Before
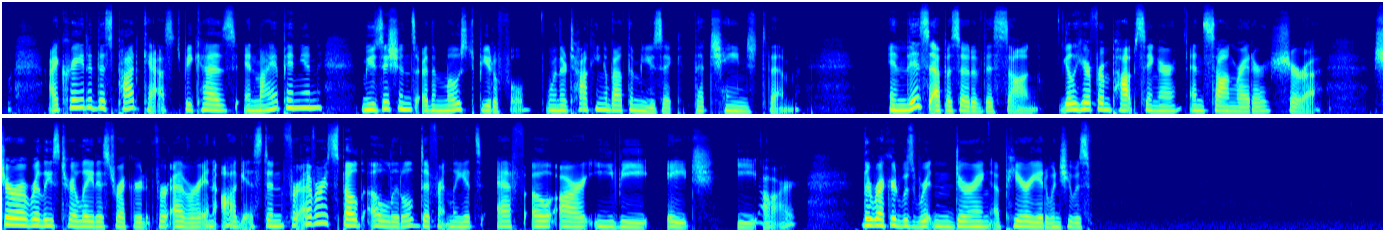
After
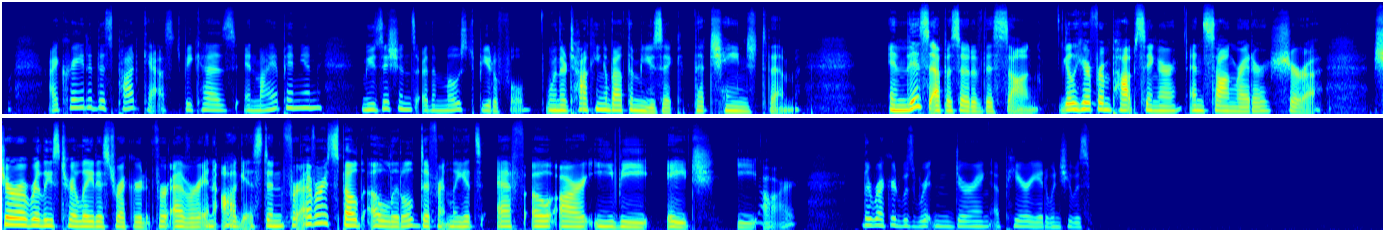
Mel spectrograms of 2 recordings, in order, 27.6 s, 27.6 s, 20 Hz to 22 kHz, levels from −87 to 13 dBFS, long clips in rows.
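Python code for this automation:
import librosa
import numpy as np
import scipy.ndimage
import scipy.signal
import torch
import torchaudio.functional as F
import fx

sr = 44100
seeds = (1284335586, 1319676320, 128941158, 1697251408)

y = fx.gain(x, sr, db=fx.line((4.58, -6.0), (5.6, 4.5), (20.71, 4.5), (21.37, -3.0), (22.59, -10.5)))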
